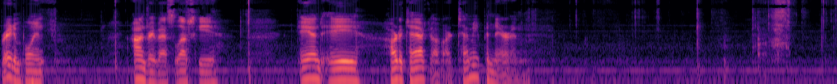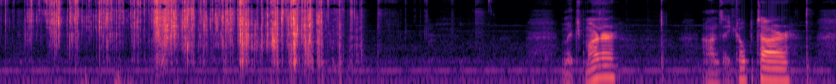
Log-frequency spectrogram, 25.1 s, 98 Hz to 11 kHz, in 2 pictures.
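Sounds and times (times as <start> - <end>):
foil wrapper tearing and crinkling: 11.8 - 18.1.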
